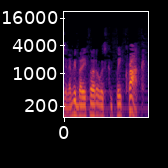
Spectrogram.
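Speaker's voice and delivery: ordinary talk, nothing marked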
